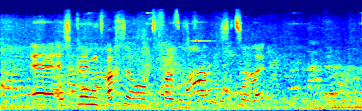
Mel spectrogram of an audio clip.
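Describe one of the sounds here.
A young woman talks cheerfully close to the microphone.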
